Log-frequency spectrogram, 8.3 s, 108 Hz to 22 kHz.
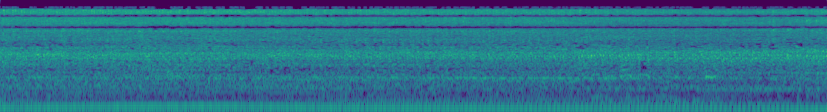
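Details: Toyota 1HD-T diesel, car jacked up, in gear at 1400–1600 rpm braked to load: steady drone with uneven metallic tick; knock persists despite new big-end bearing, set tappets, even 480 psi compression; cause unknown.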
